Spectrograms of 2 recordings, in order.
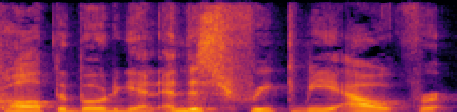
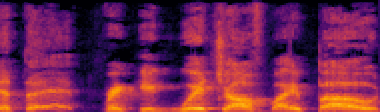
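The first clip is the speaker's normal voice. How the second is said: mock panicked, urgent, frantic yell. Retelling yelling at someone who misheard her and offered a sandwich: retelling a frantic yell.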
